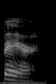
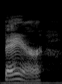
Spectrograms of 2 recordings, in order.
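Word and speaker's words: Bhaer: at his horrid name it isn't pronounced either bear or beer as people will say it but something between the two as only germans can give it i'm glad you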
